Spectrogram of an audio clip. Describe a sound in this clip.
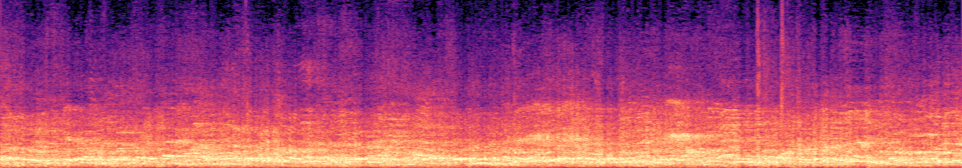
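A crowd of men shouts and argues loudly in a chaotic scuffle.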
